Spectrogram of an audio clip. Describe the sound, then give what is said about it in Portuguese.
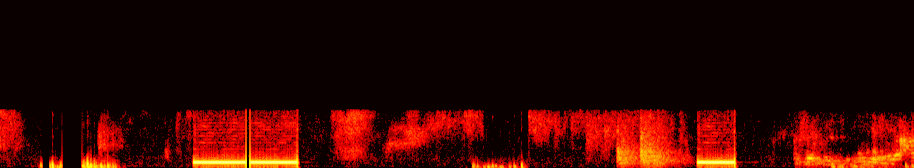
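Telephone line tones after a number is dialed: two long, steady beeps back to back, then faint clicks and rustling, then a third, shorter beep, with soft murmurs between. “Acho que fiz uma ligação, tá? Que eu já disquei.”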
